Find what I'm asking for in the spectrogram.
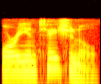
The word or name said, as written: orientational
